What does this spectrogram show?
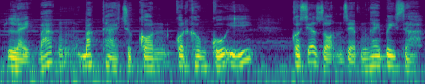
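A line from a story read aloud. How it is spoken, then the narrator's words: Trembling mumble. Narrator (Vietnamese): run rẩy, mồm lẩm bẩm nói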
